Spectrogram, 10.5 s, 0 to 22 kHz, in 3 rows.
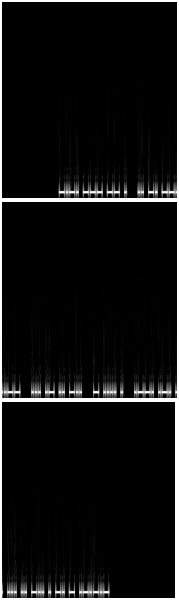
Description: Morse code, heard as a keyed tone, about 34 wpm, 700 Hz. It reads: COME IN, SAID THE PRESIDENT.
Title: Sentences from Top 1000 Words 35wpm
